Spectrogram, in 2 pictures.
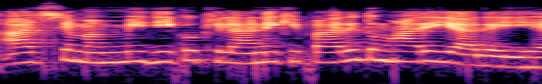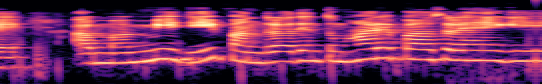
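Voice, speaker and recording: A woman's voice: sits high, brisk, fairly bright tone, a little hiss or hum. A woman voicing an elder daughter-in-law in a cartoon, explaining and persuading. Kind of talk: cartoon voice acting.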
